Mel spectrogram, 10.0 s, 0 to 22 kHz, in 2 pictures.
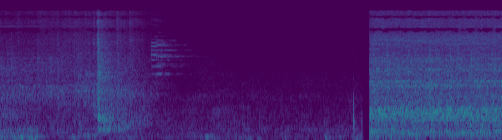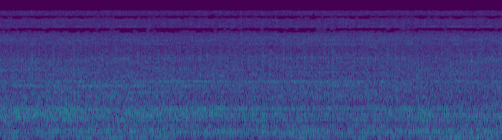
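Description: ILIFE V5s Pro robot vacuum running with a steady whir from its suction motor and brushes, starting abruptly a little over a third of the way in after a near-silent gap. Before the gap there is a faint fading sound with a single click.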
